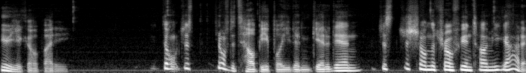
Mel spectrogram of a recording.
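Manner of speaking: calm, soothing, reassuring guide voice. Retelling what the game's title-screen voice said when granting a trophy: imitating a soothing voice. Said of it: "He's he's a very soothing voice".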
